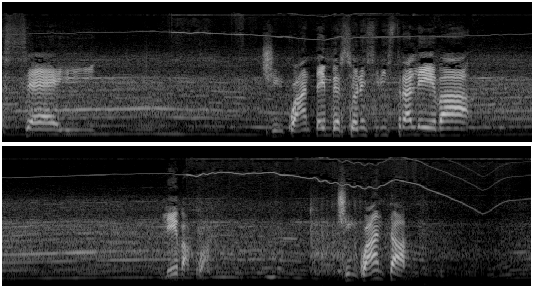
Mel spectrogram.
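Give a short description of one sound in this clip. A car engine drones steadily and revs up and down.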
